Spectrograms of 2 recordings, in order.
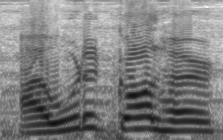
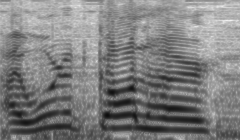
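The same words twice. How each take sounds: The two takes are said the same way.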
